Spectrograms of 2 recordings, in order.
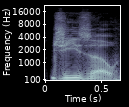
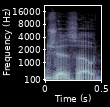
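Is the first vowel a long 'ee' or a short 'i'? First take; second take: long ee; short i. First: The first vowel is a long 'ee' sound. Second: The first vowel is a short 'i' sound. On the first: The speaker calls it right. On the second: The speaker calls it wrong. "not Jizzo, don't do it again"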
